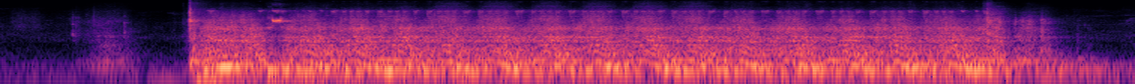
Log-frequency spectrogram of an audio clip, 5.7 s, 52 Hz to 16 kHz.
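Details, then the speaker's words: 1955 Willys Jeep wagon flathead: about four seconds of slow, labouring cranking with uneven pulses and no catch; the starter sounds unhappy and is smoking, likely done and needing replacement. "it's the starter does not sound happy anymore no she's smoking too"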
